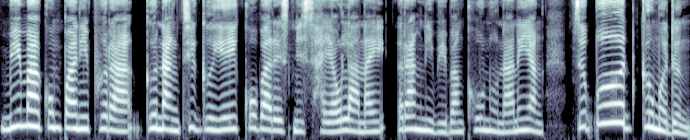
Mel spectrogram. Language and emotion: Bodo, surprised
